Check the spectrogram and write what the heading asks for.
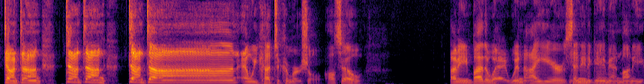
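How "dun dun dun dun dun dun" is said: mock soap-opera cliffhanger "dun dun"; high, loud suspense sting, last note held long; dramatic sting. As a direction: belt out a hammy dramatic music cue. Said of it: "really dramatic".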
